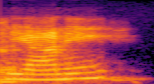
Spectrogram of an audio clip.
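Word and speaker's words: Lakhiani: I can't pronounce his second name. You Nishan might know that. Lakiani.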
